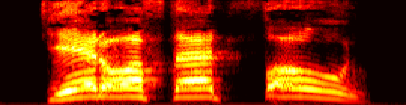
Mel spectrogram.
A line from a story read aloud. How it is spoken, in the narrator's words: the judge almost like a lion, he roared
